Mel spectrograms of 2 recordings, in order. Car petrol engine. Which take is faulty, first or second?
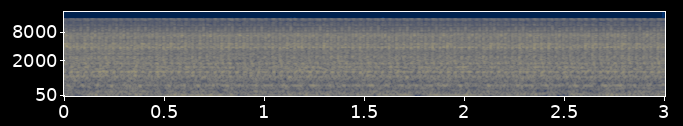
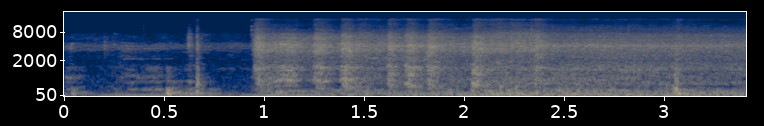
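second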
